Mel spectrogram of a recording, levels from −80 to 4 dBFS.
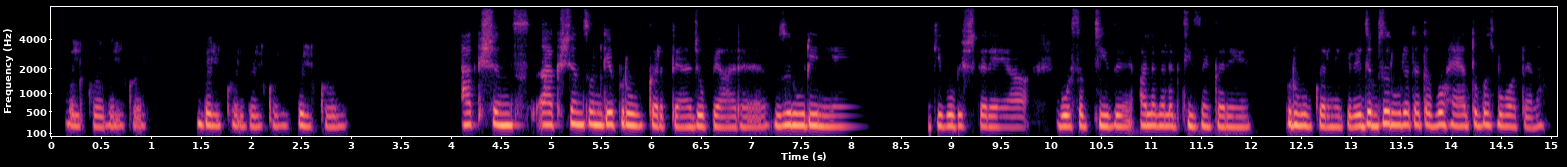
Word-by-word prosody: बिल्कुल, 210 -3 -5
बिल्कुल। 215 0 -8 0.6
बिल्कुल, 220 -1 -1
बिल्कुल, 215 +1 -7
बिल्कुल। 210 -1 -3 1.2
एक्शंस 230 -2 +2 0.2
एक्शंस 235 +2 +2
उनके 240 0 +6
प्रूफ़ 230 -3 +4
करते 205 -1 -1
हैं 200 0 -3
जो 210 +1 +3
प्यार 200 -1 -5
है, 200 +1 -7
ज़रूरी 225 0 +5
नहीं 205 -1 0
है 205 0 -27 0.5
कि 215 - +1
वो 215 0 +3
विश 210 0 -4
करें 200 -1 -1
या 195 0 -11 0.3
वो 210 0 +5
सब 215 -2 0
चीज़ें 210 -1 +1
अलग-अलग 215 -2 +1
चीज़ें 210 -1 0
करें 200 -1 -3 0.4
प्रूव 230 -4 +4
करने 200 -1 -1
के 205 - -4
लिए, 210 +1 +4
जब 230 0 +5
ज़रूरत 235 0 +4
है 230 - 0
तब 225 -3 -1
वो 240 - +6
हैं, 215 -2 -2
तो 235 +2 -1
बस 230 0 0
बहुत 210 -2 -3
है 190 - -7
ना। 215 - -8
215 Hz, 170 wpm, -21 LUFS, 205-225 Hz, 1.2 s, उनके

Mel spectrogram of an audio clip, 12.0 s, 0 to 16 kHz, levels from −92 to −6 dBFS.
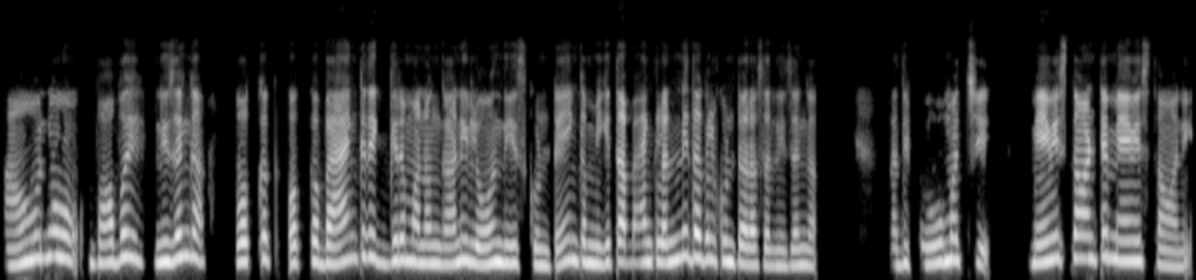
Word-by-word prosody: అవును. 295 +7 +1 0.4
బాబోయ్! 250 +6 +1 0.3
నిజంగా 305 +5 +3 0.5
ఒక్క 255 +3 -4 0.3
ఒక్క 235 +3 -8 0.2
బ్యాంక్ 260 +7 +1
దగ్గర 265 0 0
మనం 235 -1 +1
గాని 240 +5 +2
లోన్ 225 +3 +3
తీసుకుంటే 210 -3 -3
ఇంక 265 -1 0
మిగతా 240 +3 +1
బ్యాంక్‌లు 255 0 0
అన్నీ 285 +6 +1
తగులుకుంటారు 260 -6 +1
అసలు 210 -1 -6
నిజంగా. 210 0 -4 0.8
అది 230 +2 -3
టూ 225 0 -3 0.2
మచ్ 270 -3 -3 0.6
మేము 255 +4 +5
ఇస్తాం 300 +2 -1
అంటే 295 +2 0
మేము 265 0 +4
ఇస్తాం 215 -4 -7
అని. 195 - -8
250 Hz, 135 wpm, -22 LUFS, 230-275 Hz, 0.8 s, మేము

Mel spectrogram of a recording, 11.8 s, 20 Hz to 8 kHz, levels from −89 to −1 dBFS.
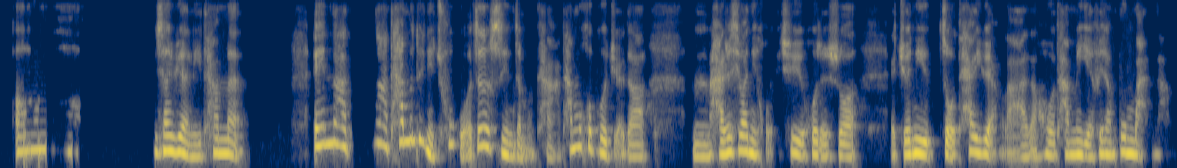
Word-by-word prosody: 哦， 230 - 0 1.3
你 220 - -3
想 240 +1 +6
远 220 -6 +5
离 165 0 -3
他 210 +5 -1
们。 205 +1 +2 0.7
诶， 305 +1 +4
那 340 -3 +1 0.2
那 345 -3 -3
他 370 +6 -1
们 390 +1 +2
对 400 - 0
你 - - +4
出 335 - -7
国 - - -4
这 300 - 0
个 300 - +3
事 290 - -1
情 195 -6 +2
怎 165 -2 -5
么 210 - -12
看 205 - -12
啊？ - - -16
他 - - -7
们 295 - +1
会 285 - -2
不 - - -14
会 200 - +4
觉 185 - -9
得， 165 0 -6 0.4
嗯， 165 0 -3
还 195 +2 +1
是 215 - +6
希 230 +3 -1
望 235 - +5
你 200 - +4
回 - - -13
去？ 200 -5 0
或 190 +2 0
者 170 - -3
说， 170 -1 -3 0.3
诶， 190 - -7
觉 190 +1 0
得 - - +2
你 200 -3 +8
走 185 0 -1
太 225 +4 -1
远 205 -1 +1
了， 185 -6 -8
然 - - -6
后 185 -3 -3
他 190 +1 -5
们 190 +1 +4
也 170 -2 -2
非 200 - -1
常 190 -1 +1
不 220 +2 0
满 200 -3 +4
呐？ 195 0 -17
200 Hz, 305 characters per minute, -20 LUFS, 185-235 Hz, 1.3 s, 你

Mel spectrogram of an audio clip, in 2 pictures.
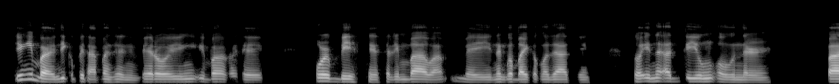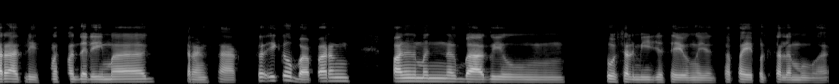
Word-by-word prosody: yung 215 +3 +3
iba 225 - +6
hindi 120 +5 0
ko - - -15
pinapansinin, 115 -5 -3
pero 125 0 +2
yung 125 +2 -2
iba 130 -3 -1
kasi, 110 -4 -6 0.4
for 155 0 +6
business, 125 -4 0
halimbawa, 120 -1 +2
may 115 -5 -4
nagba-bike 120 -1 +2
ako 120 -1 -4
dati, 115 -1 0 0.5
so 140 - 0
ina-add 145 -1 +1
ko 145 - -5
yung 145 - +2
owner, 110 -2 -1 0.6
para 130 0 +8
at - - -7
least 115 -3 -6
mas 125 -2 -5
madali 120 -1 -1
mag-transact. 120 -3 -2 0.2
So 175 - 0
ikaw 180 +2 -1
ba, 115 0 +3
parang 160 +1 +1 0.4
pa'no 150 +1 +5
naman 145 -1 -1
nagbago 125 -3 +3
yung 115 -1 -3 0.9
social - - 0
media 110 0 -5
sa'yo 110 -2 -2
ngayon, 105 -2 -7
sa 120 - -9
pakikipagsalamuha? 110 -3 -4
120 Hz, 145 wpm, -24 LUFS, 115-130 Hz, 0.9 s, para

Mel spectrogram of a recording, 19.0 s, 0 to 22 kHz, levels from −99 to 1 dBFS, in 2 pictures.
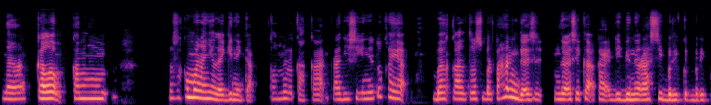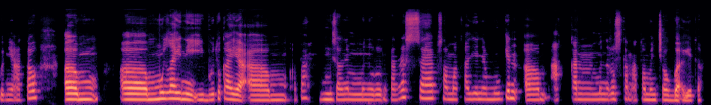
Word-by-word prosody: Nah, 235 -1 -1 0.2
kalau 250 -1 +7 0.2
kamu 245 -1 +1 0.8
terus 265 -1 -10
aku 290 - -6
mau 290 - +9
nanya 255 -3 +4
lagi 195 +1 0
nih, 195 - -5
Kak. - - -9 0.2
Kalau 230 0 -12
menurut 240 0 -7
Kakak 200 +2 -10
tradisi 225 +2 -6
ini 240 +1 -3
tuh 330 - -8
kayak 275 -7 -1 0.4
bakal 235 0 -1
terus 235 0 -5
bertahan 250 +5 +3
enggak 200 -1 +3
sih 210 -2 -8 0.2
enggak 220 -2 +2
sih, 225 - -3
Kak, - - -3
kayak 210 -4 -4
di 215 - -1
generasi 210 +2 +2
berikut-berikutnya 200 -1 -3
atau, 265 +6 -2 0.4
mmm 220 0 +6 0.3
mmm, 215 -1 +8
mulai 240 +1 +5
nih, 200 -2 +1
ibu 200 +1 -5
tuh 245 - -7
kayak, 210 -5 +3
mmm, 190 0 -2
apa? 245 +7 -11 0.2
Misalnya 215 -1 -4
menurunkan 205 0 -6
resep 265 -3 -2
sama 220 -3 -7
kalian 225 0 -4
yang - - -6
mungkin, 225 +5 -2
mmm, 205 +2 -4
akan 215 0 -8 0.2
meneruskan 220 +1 -7
atau 210 - -11
mencoba 195 -2 -1
gitu? 185 +2 -5
220 Hz, 165 wpm, -24 LUFS, 205-240 Hz, 0.8 s, mau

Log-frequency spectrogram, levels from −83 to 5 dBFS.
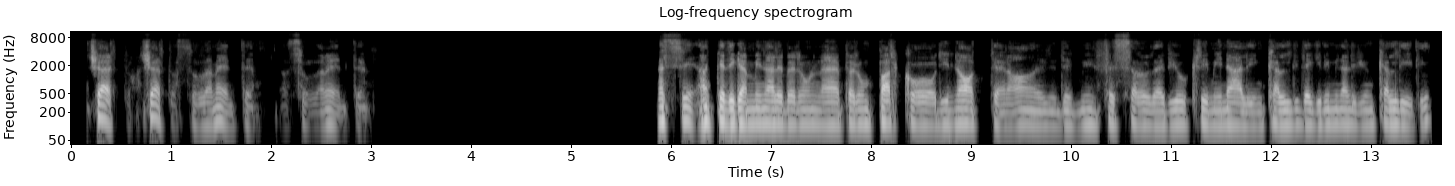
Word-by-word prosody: Certo, - - +2
certo - - -1
assolutamente, 110 0 -9 0.2
assolutamente. 100 -1 -12 2.9
Eh 130 - +7
sì, 130 +1 -1
anche 125 +2 +5
di 115 0 +6
camminare 115 -1 +4
per 115 -1 0
un 110 -1 0
per 115 -1 0
un 115 -1 -2
parco 110 -3 +3
di 110 +1 -4
notte, 115 -3 +2
no, 110 +2 -2
in 100 -1 -7
di 105 -1 -6
infestato 110 0 -4
dai 105 0 -1
più 110 +1 -1
criminali 105 -2 -1
incalli 105 +2 -2
dai 110 -1 0
criminali 115 0 -2
più 105 +1 -7
incalliti, 110 0 -2
110 Hz, 125 wpm, -24 LUFS, 105-115 Hz, 2.9 s, Eh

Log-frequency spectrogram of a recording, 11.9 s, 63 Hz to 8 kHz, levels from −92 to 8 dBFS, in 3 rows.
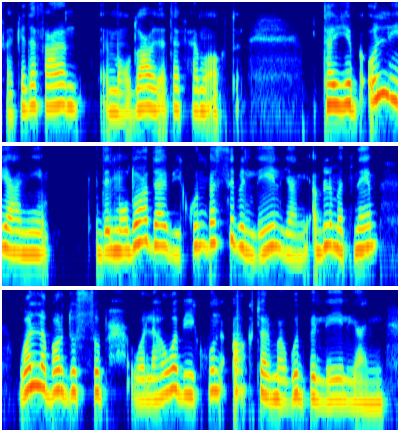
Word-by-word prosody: فكده 205 +7 -5
فعلًا 220 0 0 0.3
الموضوع 195 +3 0
بدأت 200 - -5
أفهمُه 200 0 -4
أكتر. - - -12 0.8
طيب 235 -2 +5
قُل 285 +4 +4
لي 285 -5 +3
يعني 200 -3 0 0.5
الموضوع 215 +7 +3
ده 265 -3 +2
بيكون 245 +4 -5
بس 285 +3 -1
بالليل 240 -2 -1
يعني 190 +1 -8
قبل 245 +5 +1
ما 225 - +1
تنام، 225 +5 -2 0.4
والَّا 280 +6 +7
برضه 240 -1 +1
الصبح 235 0 -5
والَّا 185 0 -4
هو 235 +6 +4
بيكون 220 +2 -3
أكتر 230 -2 -1
موجود 195 +1 -2
بالليل 180 -1 -2
يعني 165 -1 -7
220 Hz, 145 wpm, -23 LUFS, 195-245 Hz, 0.8 s, والَّا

